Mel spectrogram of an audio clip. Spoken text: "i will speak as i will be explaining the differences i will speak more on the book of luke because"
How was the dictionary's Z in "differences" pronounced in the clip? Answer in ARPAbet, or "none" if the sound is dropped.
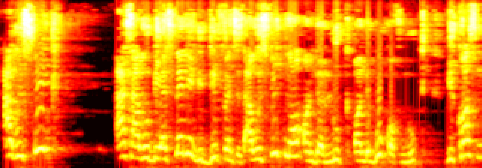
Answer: S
